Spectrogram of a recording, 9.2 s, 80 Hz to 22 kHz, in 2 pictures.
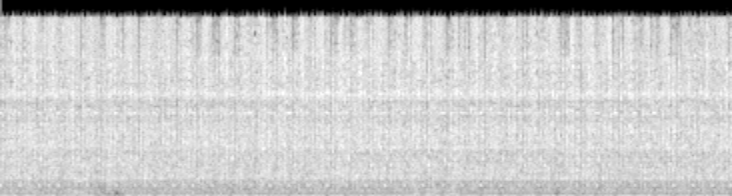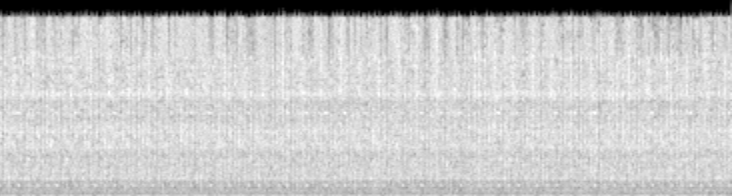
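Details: Caterpillar C13 heavy diesel idling with valve cover off during an injector cut-out test, rough uneven thump near three beats a second, heavy smoke; misfire suspected from a bad injector or rocker arm problem, not confirmed.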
